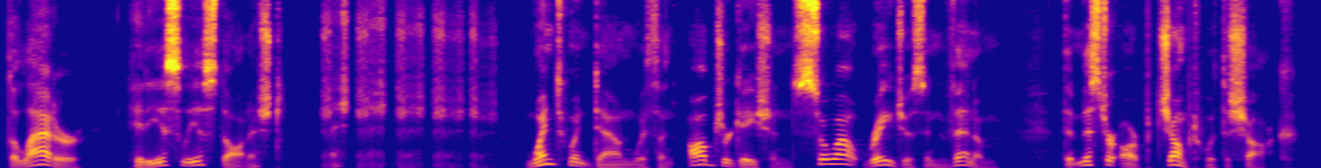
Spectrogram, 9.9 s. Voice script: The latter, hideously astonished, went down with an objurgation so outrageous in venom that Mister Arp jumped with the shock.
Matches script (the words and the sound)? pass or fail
fail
